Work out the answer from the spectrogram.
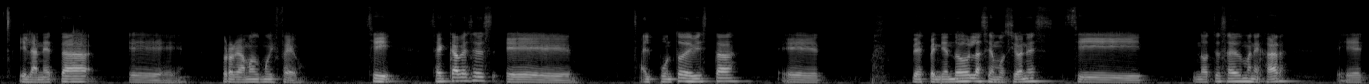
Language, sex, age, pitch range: Spanish, male, 20-39, 105-135 Hz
